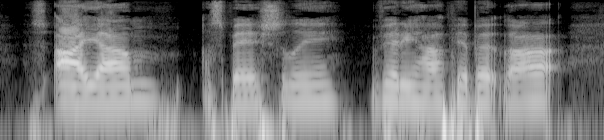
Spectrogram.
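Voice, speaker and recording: Her pitch fairly low, a woman speaks with a Scottish accent. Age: 20s. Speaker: podcast host. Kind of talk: casual chat. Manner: stutters often.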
